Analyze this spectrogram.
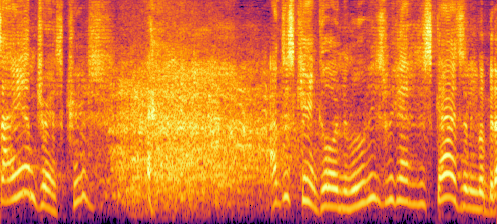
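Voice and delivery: gentle high explaining; Michael explaining his disguise. Retold or imitated. Voices Michael.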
